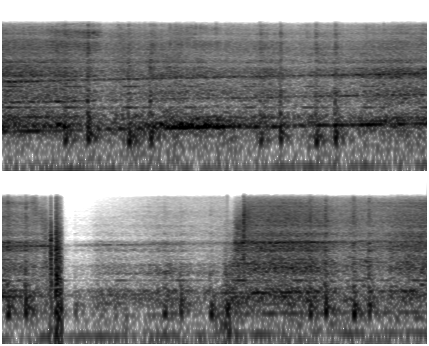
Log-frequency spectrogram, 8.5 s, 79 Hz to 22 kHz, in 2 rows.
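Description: Seibu 2000 series electric train running past at close range: a motor whine that rises in pitch, with wheels clacking over the rail joints. The higher part of the sound cuts out abruptly for about a second and a half midway, then comes back.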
